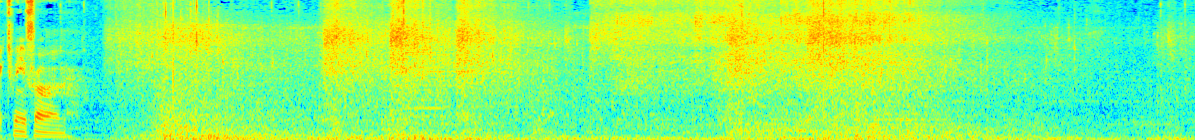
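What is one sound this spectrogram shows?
A sword swings and strikes with a heavy clang.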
